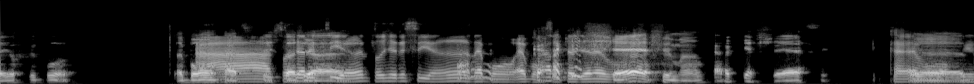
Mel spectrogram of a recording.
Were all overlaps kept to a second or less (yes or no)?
no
